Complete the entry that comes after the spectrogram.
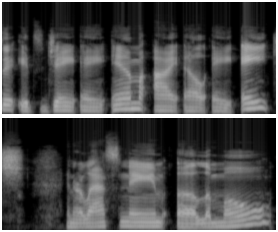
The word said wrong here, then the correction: Lemieux: it's some kind of French, I believe. Lemieux.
